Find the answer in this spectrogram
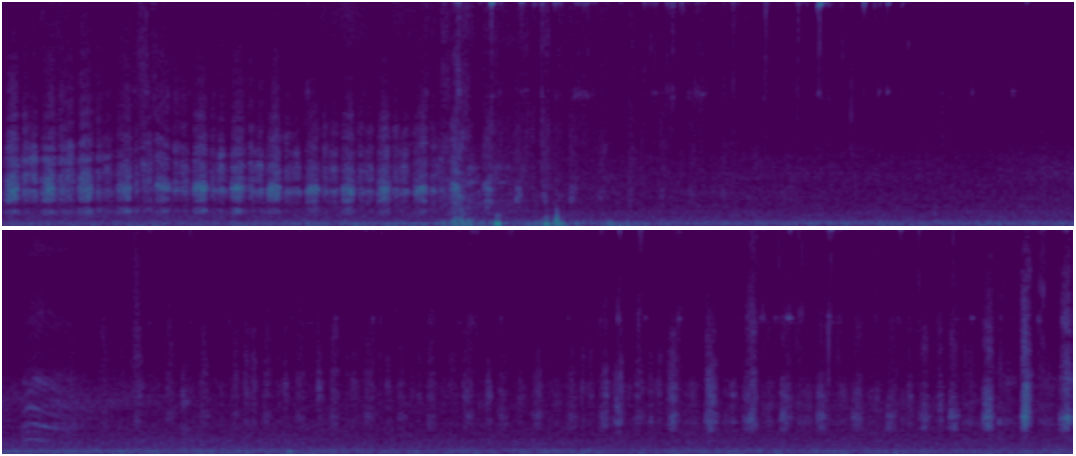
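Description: West Highland White Terrier panting fast and hard, the laboured breathing of a dog worn out after about twenty minutes of non-stop running. Two short knocks come about three and a half to four seconds in. The panting then fades as the dog runs off and grows louder again near the end as it comes back.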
